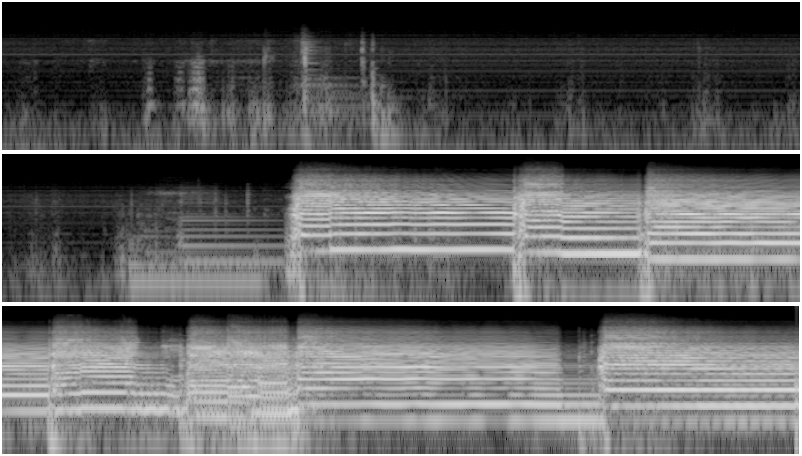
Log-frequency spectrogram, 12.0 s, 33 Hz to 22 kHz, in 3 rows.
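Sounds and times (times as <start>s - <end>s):
overdriven electric guitar: 4.6s - 11.9s.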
